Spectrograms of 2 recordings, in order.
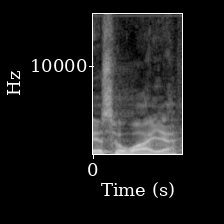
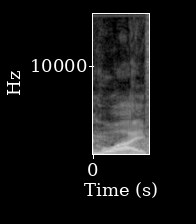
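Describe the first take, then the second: First: Hawaii said as ho-WAH-uh, Georgia style. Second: Hawaii said as huh-WHY-ee; standard Hawaii. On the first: Retold or imitated. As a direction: say Hawaii ending in a flat uh, hoh-WAH-uh. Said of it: "If you're from Georgia". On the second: Shown as a demonstration. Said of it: "Hawaii for the rest of us".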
